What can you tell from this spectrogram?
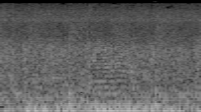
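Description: Background rock music with electric guitar, with held bass notes changing about every half second.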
